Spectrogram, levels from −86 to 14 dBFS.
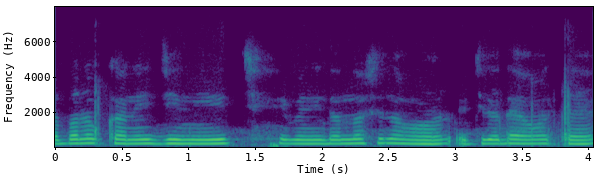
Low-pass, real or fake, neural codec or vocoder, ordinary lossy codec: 7.2 kHz; fake; vocoder, 44.1 kHz, 80 mel bands, Vocos; Opus, 24 kbps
